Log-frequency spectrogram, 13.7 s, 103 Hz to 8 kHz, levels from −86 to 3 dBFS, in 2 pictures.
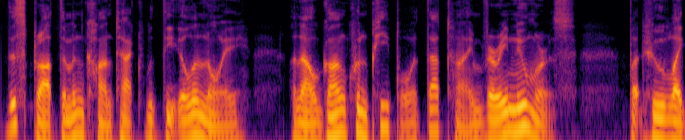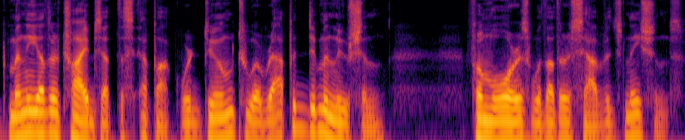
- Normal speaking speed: Yes, average, 160 wpm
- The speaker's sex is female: No, male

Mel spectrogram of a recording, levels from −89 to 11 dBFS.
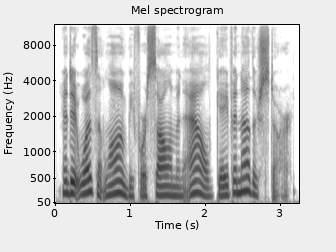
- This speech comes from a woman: Yes, female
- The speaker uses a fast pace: No, average, 185 wpm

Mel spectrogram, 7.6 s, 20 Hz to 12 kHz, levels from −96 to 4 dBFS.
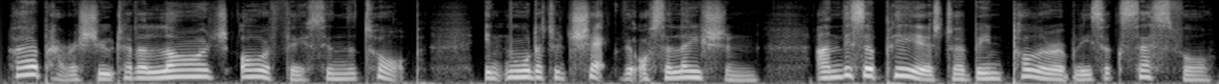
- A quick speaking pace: No, average, 180 wpm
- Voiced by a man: No, female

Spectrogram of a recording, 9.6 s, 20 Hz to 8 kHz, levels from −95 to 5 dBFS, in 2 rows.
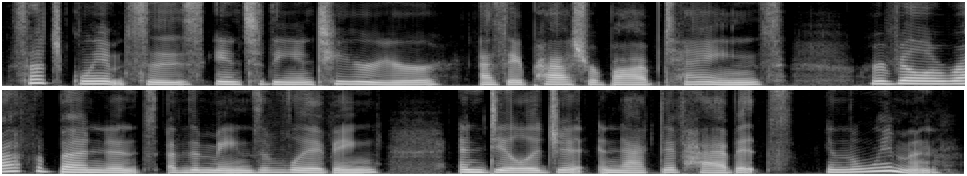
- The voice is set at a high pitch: Yes, high, 220 Hz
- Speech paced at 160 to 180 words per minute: Yes, average, 170 wpm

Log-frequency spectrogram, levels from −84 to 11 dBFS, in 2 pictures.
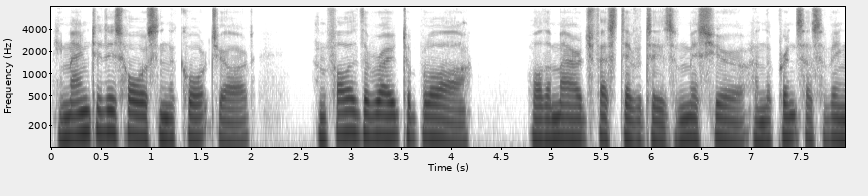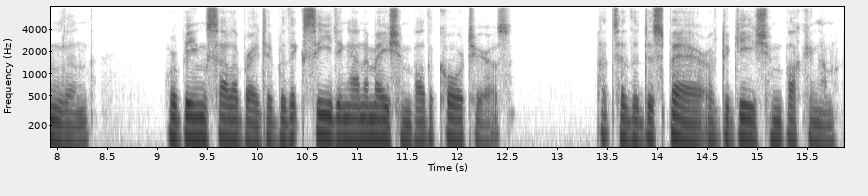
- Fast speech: No, average, 160 wpm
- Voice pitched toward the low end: Yes, low, 120 Hz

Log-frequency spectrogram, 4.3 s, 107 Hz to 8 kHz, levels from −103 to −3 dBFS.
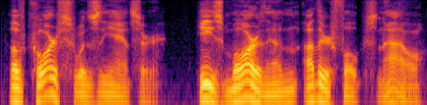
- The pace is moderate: Yes, average, 155 wpm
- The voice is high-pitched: No, very low, 95 Hz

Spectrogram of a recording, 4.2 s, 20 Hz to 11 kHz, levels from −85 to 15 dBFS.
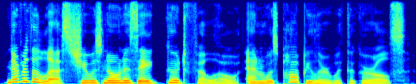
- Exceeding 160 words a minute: Yes, average, 200 wpm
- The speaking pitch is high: Yes, high, 220 Hz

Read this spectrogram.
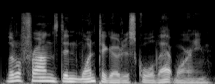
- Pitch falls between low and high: No, low, 115 Hz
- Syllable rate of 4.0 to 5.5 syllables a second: No, 6.0 syllables/s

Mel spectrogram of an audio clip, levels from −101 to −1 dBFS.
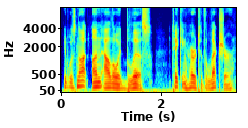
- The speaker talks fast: No, average, 170 wpm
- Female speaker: No, male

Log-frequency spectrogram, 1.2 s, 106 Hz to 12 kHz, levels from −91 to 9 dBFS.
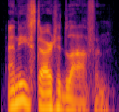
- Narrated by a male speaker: Yes, male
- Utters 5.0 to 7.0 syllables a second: Yes, 5.7 syllables/s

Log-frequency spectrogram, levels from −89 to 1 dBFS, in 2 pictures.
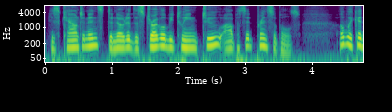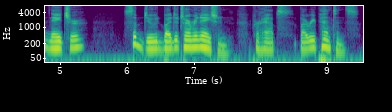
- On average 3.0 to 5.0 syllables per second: No, 5.3 syllables/s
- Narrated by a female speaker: No, male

